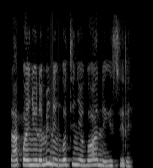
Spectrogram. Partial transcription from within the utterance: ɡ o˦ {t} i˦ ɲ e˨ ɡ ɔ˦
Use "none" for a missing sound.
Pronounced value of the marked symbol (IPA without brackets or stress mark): t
